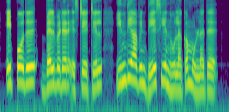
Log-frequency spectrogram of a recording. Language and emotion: Tamil, neutral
